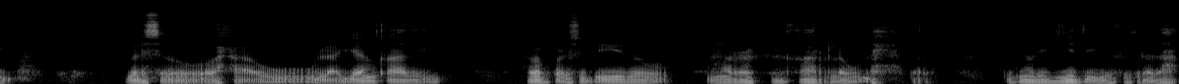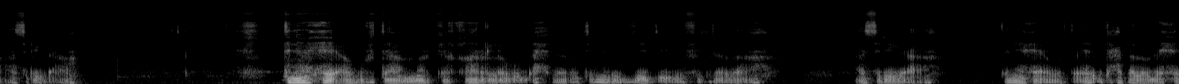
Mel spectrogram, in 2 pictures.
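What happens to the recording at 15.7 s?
At 15.7 s the speech carries on intact, with no dropout, click, distortion or other fault.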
